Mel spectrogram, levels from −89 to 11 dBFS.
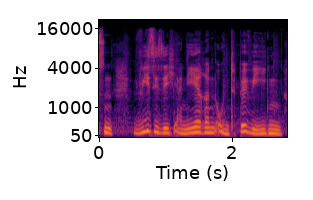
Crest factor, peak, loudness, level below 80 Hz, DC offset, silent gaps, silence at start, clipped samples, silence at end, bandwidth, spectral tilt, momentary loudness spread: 12 dB; -10 dBFS; -23 LUFS; -56 dBFS; under 0.1%; none; 0 s; under 0.1%; 0 s; 17 kHz; -6 dB/octave; 5 LU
